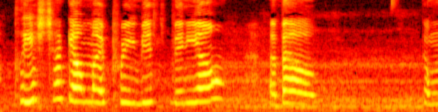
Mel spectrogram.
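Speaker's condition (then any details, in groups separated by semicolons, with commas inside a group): Cerebral palsy; uses wheelchair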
